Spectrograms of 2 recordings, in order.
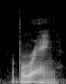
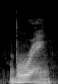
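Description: Both takes have the same delivery.

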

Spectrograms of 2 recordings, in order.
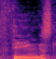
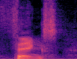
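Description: First: "things" with a tight Spanish I; higher-pitched wrong "things", EE vowel. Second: "thanks" standing for things, vowel opened toward E; relaxed short vowel in "thanks"; corrected vowel. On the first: Retold or imitated. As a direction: imitate "things" as THEENGS. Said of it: "cuidado que no es things". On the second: Shown as a demonstration. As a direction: model "thanks" as THENGS. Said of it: "la I como una E".

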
